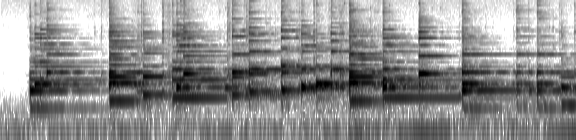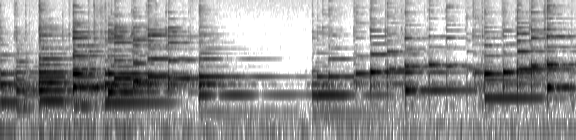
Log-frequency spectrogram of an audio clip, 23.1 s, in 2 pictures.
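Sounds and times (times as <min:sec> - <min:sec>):
lute piece: 0:00.0 - 0:23.0.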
